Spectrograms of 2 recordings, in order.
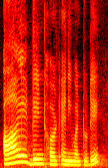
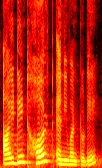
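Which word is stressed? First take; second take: I; hurt. First: The stress falls on the word I. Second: The stress falls on the word hurt. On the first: "इसमें आई पर stress देना है।" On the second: "अब इसमें hurt पर pressure डाला गया है।"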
